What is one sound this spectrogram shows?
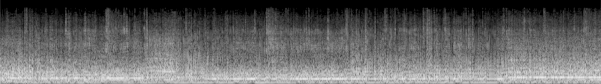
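A young man sings into a microphone.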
